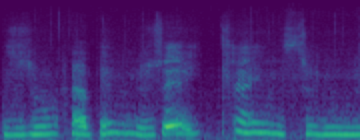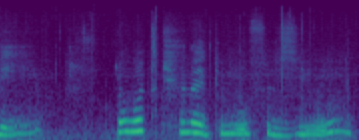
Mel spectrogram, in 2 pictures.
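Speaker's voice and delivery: high, slow and feeble little voice; a hurt dragonfly barely able to speak; weak voice. A narrator's reading. Hurt dragonfly thanks the prince, in a weak high voice. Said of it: "said in a weak voice".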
